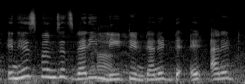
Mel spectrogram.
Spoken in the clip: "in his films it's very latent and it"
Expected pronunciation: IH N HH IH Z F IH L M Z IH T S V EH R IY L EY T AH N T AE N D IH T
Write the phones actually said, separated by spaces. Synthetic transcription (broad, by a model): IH N HH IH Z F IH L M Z IH T S V EH R IY L EY T AH N T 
